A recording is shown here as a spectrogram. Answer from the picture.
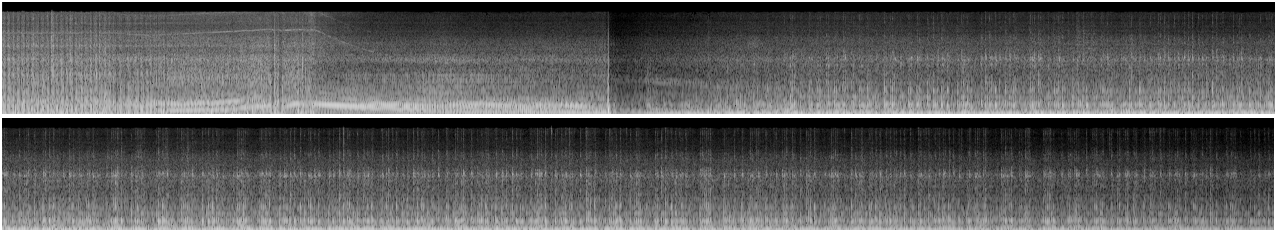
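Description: Turbocharged straight-six of an Opala drag car being revved hard, its pitch swinging up and down. It cuts off abruptly about six seconds in, and a steady idle with a deep rumble follows and fades out near the end.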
